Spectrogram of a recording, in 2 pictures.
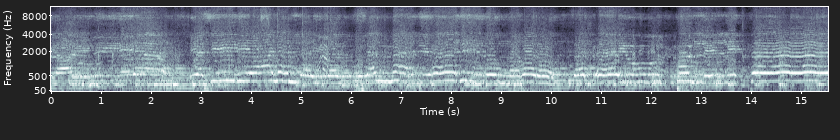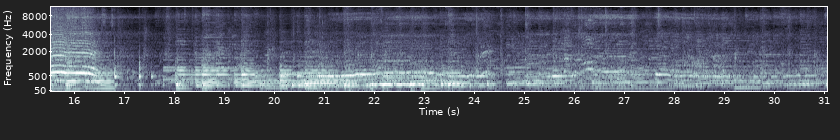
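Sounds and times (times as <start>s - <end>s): instrumental pop music: 0.0s - 31.0s.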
